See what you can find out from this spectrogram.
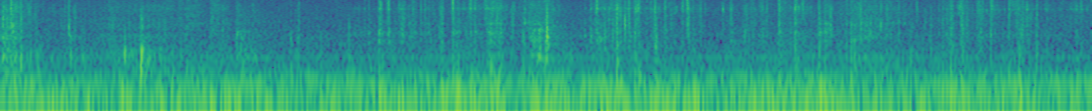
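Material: Soap.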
